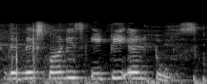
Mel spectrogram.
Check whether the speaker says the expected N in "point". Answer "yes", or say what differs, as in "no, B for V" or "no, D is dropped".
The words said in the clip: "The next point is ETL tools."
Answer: yes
